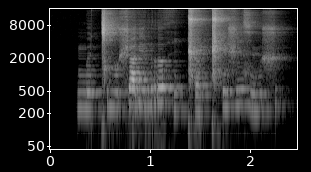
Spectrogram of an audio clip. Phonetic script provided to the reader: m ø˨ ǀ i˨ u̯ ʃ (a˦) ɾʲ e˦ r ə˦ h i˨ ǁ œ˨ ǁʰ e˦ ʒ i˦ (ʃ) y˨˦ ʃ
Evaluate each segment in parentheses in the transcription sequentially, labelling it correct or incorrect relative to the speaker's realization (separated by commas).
correct, incorrect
